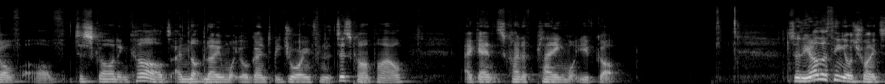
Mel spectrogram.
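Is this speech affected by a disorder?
No.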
